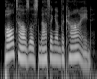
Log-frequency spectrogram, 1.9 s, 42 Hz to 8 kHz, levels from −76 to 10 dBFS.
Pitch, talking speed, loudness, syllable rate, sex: 165 Hz, 215 wpm, -18 LUFS, 4.7 syllables/s, female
